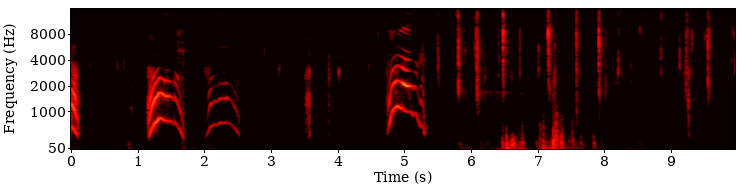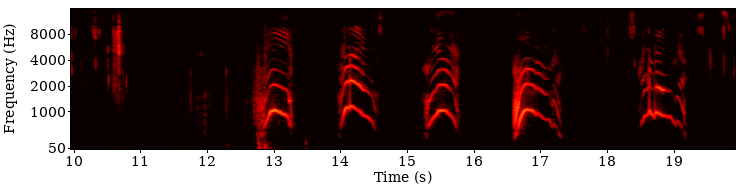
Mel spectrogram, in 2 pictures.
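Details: Akuro, a rescued baby kitten in foster care, crying loudly indoors: a string of arched, high meows in bursts, with soft tapping and clicking noises filling a quieter stretch in the middle.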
